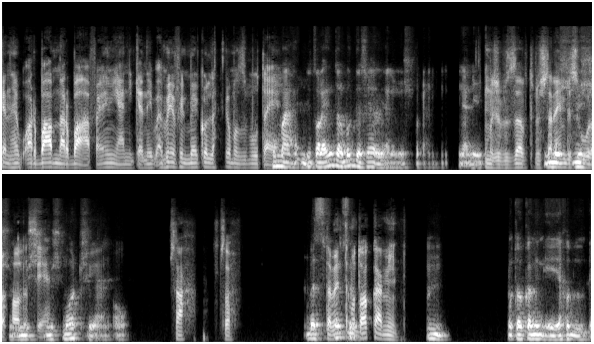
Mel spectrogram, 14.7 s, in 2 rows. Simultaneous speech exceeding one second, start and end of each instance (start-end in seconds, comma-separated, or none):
6.8-8.0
